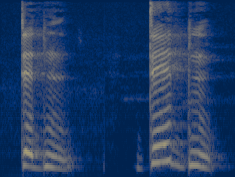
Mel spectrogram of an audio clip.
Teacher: We have de and then dn. It's a D. And then you release the air through the nose. That's technically the N. And then you stop it abruptly. That's the T at the end.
